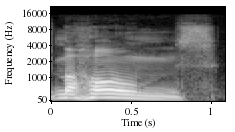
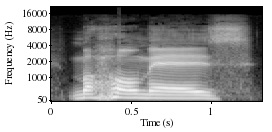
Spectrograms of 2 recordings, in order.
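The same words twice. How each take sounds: First: "Mahomes" in two syllables, ma-HOMES, drawn out; "Mahomes" with a silent e; corrected pronunciation. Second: "Mahomes" in three syllables, ma-HO-mes; "Mahomes" said as ma-HO-mez; mispronounced name. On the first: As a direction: say "Mahomes" slowly to rhyme with homes. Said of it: "It's Mahomes". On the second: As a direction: add a syllable at the end of "Mahomes". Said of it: "correcting me on Mahomes. It's Mahomes". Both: Shown as a demonstration.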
